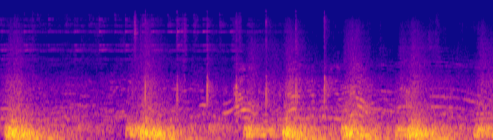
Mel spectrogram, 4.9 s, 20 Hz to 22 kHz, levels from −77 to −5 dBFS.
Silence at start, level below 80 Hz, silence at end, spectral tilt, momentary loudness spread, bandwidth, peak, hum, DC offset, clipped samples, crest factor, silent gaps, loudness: 0 s; -30 dBFS; 0 s; -8 dB/octave; 14 LU; 15.5 kHz; -8 dBFS; none; under 0.1%; under 0.1%; 12 dB; none; -22 LUFS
